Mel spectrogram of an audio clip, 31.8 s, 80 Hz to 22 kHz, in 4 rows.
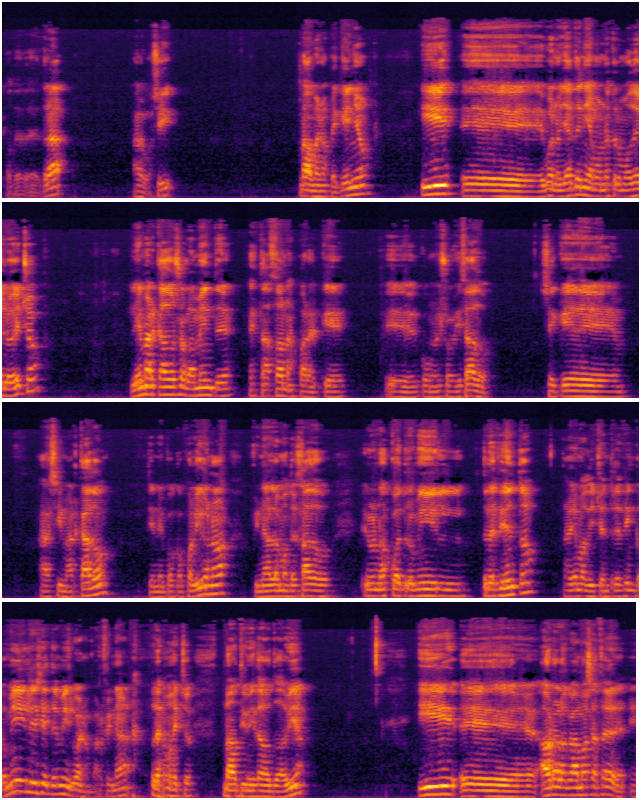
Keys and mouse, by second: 7.8 right click, 8.2 Tab, 9.7-31.8 middle drag, 12.8 Tab.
